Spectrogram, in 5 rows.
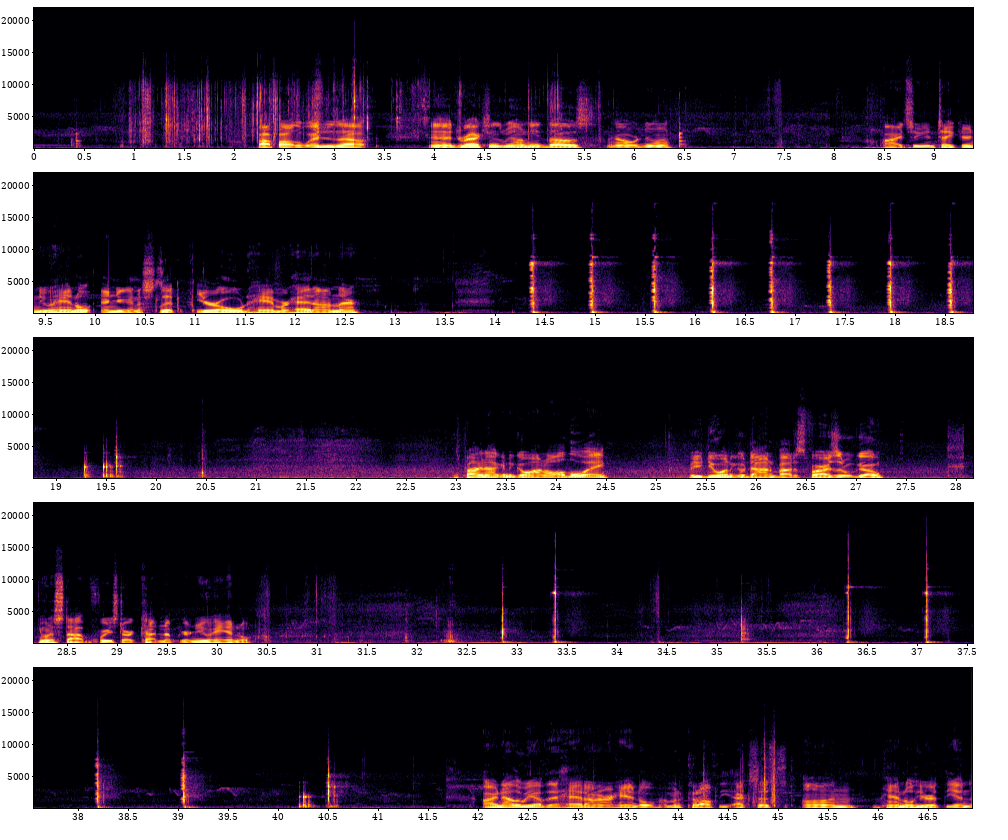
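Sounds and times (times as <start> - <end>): metallic ring: 14.4 - 18.9
sledgehammer knocking on wood: 14.4 - 18.9, 32.9 - 33.6, 36.3 - 37.3, 38.2 - 39.3.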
